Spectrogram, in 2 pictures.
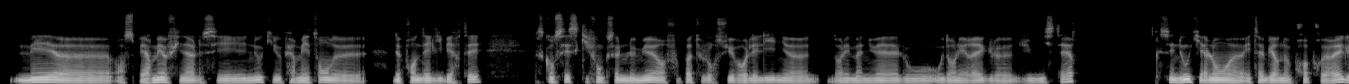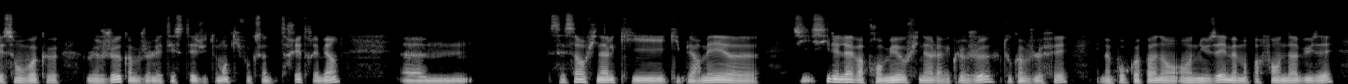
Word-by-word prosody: mais, 105 +3 +5
heu, 90 -3 +2
on 85 - -5
se - - -7
permet 95 +3 +3
au 105 - +3
final, 95 -2 -1
c'est 90 - -4 0.3
nous 100 +4 +2
qui 105 - -10
nous 95 - -1
permettons 100 +3 0
de 85 -3 -1 0.3
de - - +1
prendre 100 -2 +1
des 95 - +4
libertés 95 +6 -1 0.5
parce - - -11
qu'on - - -1
sait - - -1
ce - - -6
qui - - -8
fonctionne 100 -1 0
le 95 0 +3
mieux. 100 +4 +4
Alors 100 -3 +2
il - - -18
faut - - -14
pas 105 - -1
toujours 100 -2 -6
suivre 95 -2 -1
les 90 - +1
lignes, 100 +1 +1
heu, 90 -1 -1 0.2
dans 90 - -4
les 95 - +1
manuels 90 0 0
ou 90 -1 -2
ou 95 - 0
dans 90 0 0
les 90 0 0
règles, 90 -1 -1
heu, 85 0 -2
du 85 +1 -7
ministère. 90 +8 -2 0.9
C'est - - -1
nous 105 +5 +6
qui 115 -4 -2
allons, 100 +1 +5
heu, 90 -2 +1
établir 100 +2 +1
nos 90 -1 +1
propres 90 - -4
règles 105 +6 +3
et - - +2
ça, - - -1
on 95 - +1
voit 100 +1 +2
que 90 -2 -4 0.3
le 90 -1 -1
jeu, 110 +9 +3
comme 95 -7 -2
je 90 +2 -4
l'ai 90 -1 -1
testé 95 - -3
justement, 90 +3 -2
qui 95 - -14
fonctionne - - -6
très, - - -3
très 90 - -5
bien. 90 +8 +2 0.6
Hem, 85 -2 -1 0.8
c'est 105 - -7
ça 120 +4 +2
au - - +2
final 105 0 +2
qui 90 -3 0
qui - - -9
permet, 95 +3 +2
heu 85 -4 +1 0.3
si - - -5
si - - -1
l'élève 120 -3 +5
apprend 100 0 0
mieux 105 +3 +6
au - - +3
final 95 +1 0
avec 85 0 -6
le 90 -1 0
jeu, 105 +8 +1
tout - - -7
comme 90 -3 -1
je 90 - -3
le 85 - -2
fais, - - -2 0.3
et - - -22
ben, 90 0 -2
pourquoi - - -2
pas 95 -1 +2
dans 90 -2 +2
en 90 0 +2
user, 95 +4 +3
même 90 -3 +3
parfois 90 +3 -2
en 90 0 +2
abuser. 95 +3 +1
95 Hz, 235 wpm, -23 LUFS, 90-100 Hz, 0.9 s, nous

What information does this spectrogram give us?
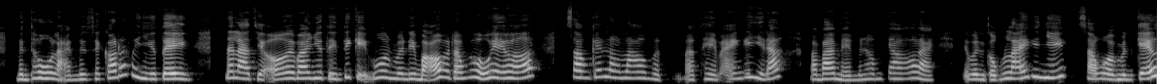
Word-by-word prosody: mình 230 -2 -1
thu 280 +1 +3
lại 210 - -1
mình 230 +2 -4
sẽ 250 - -5
có 300 +4 +2
rất 430 +3 -3
là 370 - +1
nhiều 255 -4 0
tiền. 255 -2 +6 0.3
Nên 305 0 +1
là, 275 -2 +5
trời 245 -3 -3
ơi, 260 +4 +2
bao 280 0 +3
nhiêu 290 +1 0
tiền 250 -1 -2
tiết 330 - -3
kiệm - - -1
của 300 - -3
mình, 305 -4 0
mình 255 -1 -1
đều 250 0 0
bỏ 230 +7 +5
vào 325 -1 -2
trong 285 0 0
cái 335 - -3
hũ 265 -4 +4
heo 295 -1 +2
hết. 310 +7 +2 0.3
Xong 315 -3 +1
cái 340 +2 -4
lâu 325 -4 -2
lâu 290 -1 -1
mà 245 -4 -6 0.2
mà 215 - -5
thèm 235 -2 -4
ăn 270 - -4
cái 335 +2 -2
gì 270 -6 -1
đó, 280 +8 +2 0.3
mà 230 - -3
ba 255 +2 +3
mẹ 215 -5 -2
mình 215 +2 -7
hông 245 +1 -7
cho 260 +1 -5
á 290 - 0
bạn, 230 -5 -1 0.3
thì - - -6
mình 235 -1 0
cũng 215 +2 -2
lấy 275 +3 +3
cái 360 0 -1
nhíp 320 +4 +1
xong - - -1
rồi 240 -2 +3
mình 225 -1 -1
kéo 275 +8 +6
270 Hz, 305 wpm, -22 LUFS, 245-305 Hz, 0.3 s, tiền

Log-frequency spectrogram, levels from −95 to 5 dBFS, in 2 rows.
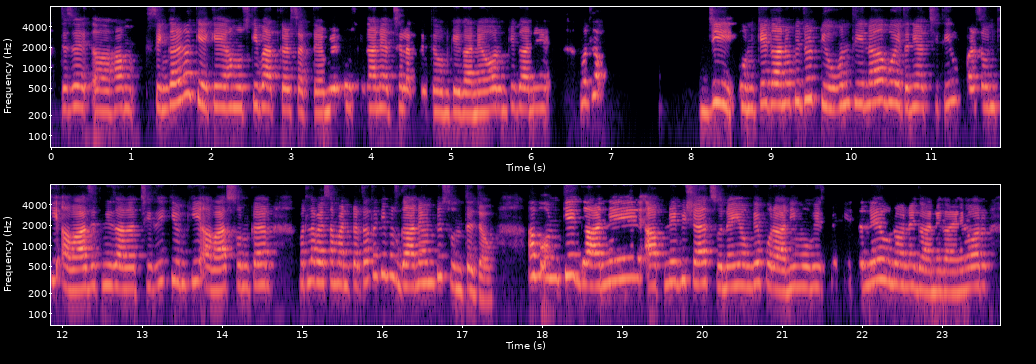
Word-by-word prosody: जैसे 255 +1 -1
अ, 260 -2 -6 0.2
हम 250 0 -1 0.2
सिंगर 260 +3 +2
है 320 - +3
ना 415 - +1
"के.के.", 270 -3 +1
हम 260 0 0
उसकी 260 +2 -2
बात 255 -1 +2
कर 245 - +3
सकते 235 -2 -5
हैं। 220 - -1
मेरे 245 +3 +1
को 270 - -2
उसके 260 -1 -13
गानें 255 0 +3
अच्छे 255 +1 -5
लगते 245 - -3
थे, - - -1
उनके 220 0 -1
गानें 215 0 +1
और 240 +3 +1
उनके 245 +2 -7
गानें 255 0 -1 0.4
मतलब 385 +5 -1 1.2
जी, 265 +2 +2
उनके 255 +3 0
गानों 290 0 +5
की 315 +1 -1
जो 340 +3 +2
ट्यून 275 0 -1
थी 300 -1 -2
ना, 305 +3 +2
वो 315 -1 -1
इतनी 275 -2 -1
अच्छी 265 0 -6
थी। 290 - -3
ऊपर 325 -6 -3
से 270 - -4
उनकी 265 +3 -4 0.2
आवाज़ 230 +1 +5
इतनी 260 +1 -4
ज़्यादा 240 -1 +3
अच्छी 240 +1 -7
थी 275 +4 -6
कि 310 - -2
उनकी 285 +1 -4
आवाज़ 230 0 +3
सुनकर 265 +1 -1 0.4
मतलब 290 +2 -2
ऐसा 285 0 +1
मन 275 -1 0
करता 275 +2 -1
था 360 - -2
कि 380 +1 -2
बस 355 -4 -1
गानें 260 +1 +5
उनके 285 +5 -1
सुनते 240 -4 -2
जाओ। 160 -1 -3 0.5
अब 360 0 +5
उनके 335 +2 +3
गानें 295 +5 +4
आपने 260 +3 +2
भी 305 +2 -1
शायद 285 -2 +3
सुने 250 -1 -1
ही 265 - +1
होंगे 260 +1 0
पुरानी 235 -2 +1
मूवीज़ 250 0 -3
में 280 - -12
भी। 280 - -26
इतने 275 +3 -1
उन्होंने 270 -4 -1
गानें 215 -2 -1
गाए 210 0 -1
हैं 215 - -3
और 255 +1 -1
260 Hz, 200 wpm, -22 LUFS, 245-290 Hz, 1.2 s, गानों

